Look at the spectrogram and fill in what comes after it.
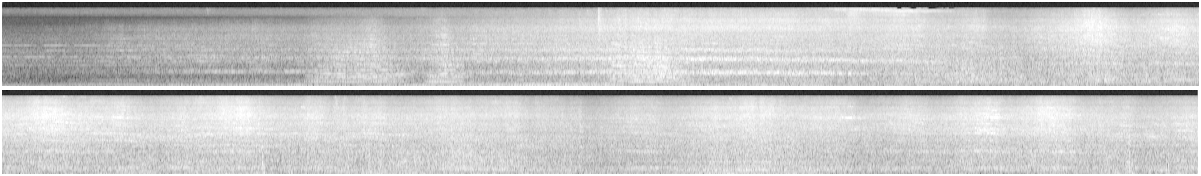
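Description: A train approaching and passing close by. Its horn sounds a few short blasts about four to eight seconds in as the sound grows louder, then comes the steady rumble and clickety-clack of wheels over the rail joints as the cars go by.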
